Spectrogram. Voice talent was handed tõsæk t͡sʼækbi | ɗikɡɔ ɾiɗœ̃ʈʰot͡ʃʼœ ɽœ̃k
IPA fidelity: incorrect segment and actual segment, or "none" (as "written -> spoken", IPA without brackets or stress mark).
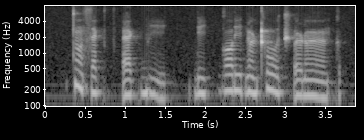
none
